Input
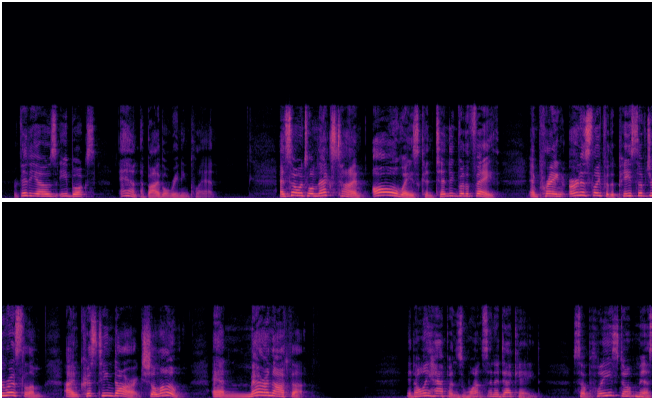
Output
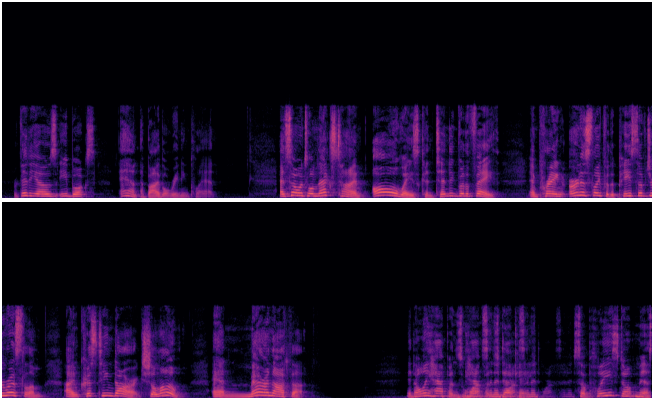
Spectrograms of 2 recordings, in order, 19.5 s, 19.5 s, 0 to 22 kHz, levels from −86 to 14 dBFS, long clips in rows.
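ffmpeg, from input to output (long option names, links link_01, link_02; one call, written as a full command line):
ffmpeg -i in.wav -filter_complex "[0:a]asettb=1/sr,asplit=3[link_01][link_02][link_03];[link_01]atrim=end=2.414[link_04];[link_02]atrim=start=2.41:end=4.34,asetpts=PTS-STARTPTS,afade=type=in:duration=0.004:curve=qsin,afade=type=out:start_time=1.926:duration=0.004:curve=qsin,lowshelf=frequency=130:gain=-10[link_05];[link_03]atrim=start=4.336[link_06];[link_04][link_05]acrossfade=duration=0.004:curve1=hsin:curve2=qsin[link_07];[link_07][link_06]acrossfade=duration=0.004:curve1=qsin:curve2=hsin,asplit=2[link_08][link_09];[link_09]afade=type=in:start_time=16.15:duration=0.01,afade=type=out:start_time=17.24:duration=0.01,aecho=0:1:550|1100|1650:0.595662|0.0893493|0.0134024[link_10];[link_08][link_10]amix=inputs=2:normalize=0" out.wav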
